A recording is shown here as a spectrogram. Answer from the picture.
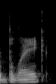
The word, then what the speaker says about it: Blanc: Subtitle: The Surprisingly Short History of Heterosexuality by Hanne Blanc is how I'm going to pronounce her name. H-A-N-N-E and then Blanc or Blank, B-L-A-N-K. I'm just going to call her Hanne Blanc.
